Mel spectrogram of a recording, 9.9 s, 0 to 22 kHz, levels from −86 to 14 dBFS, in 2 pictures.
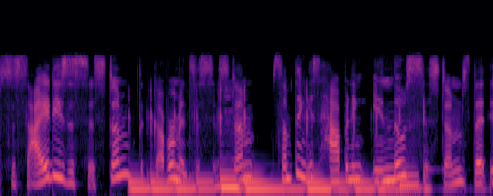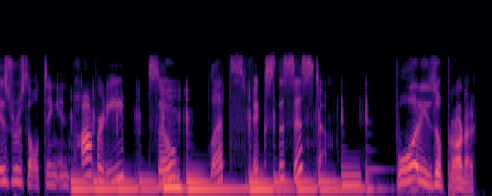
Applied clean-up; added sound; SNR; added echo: neural mask model RNNoise.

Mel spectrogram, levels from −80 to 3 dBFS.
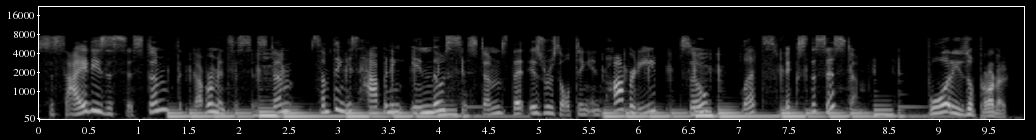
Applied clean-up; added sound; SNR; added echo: none; Electric guitar; -3 dB; none.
